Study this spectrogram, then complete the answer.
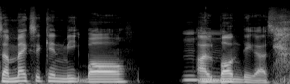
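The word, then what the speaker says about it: albóndigas: Albondigas is the right way to say it, but I call it bondigas.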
